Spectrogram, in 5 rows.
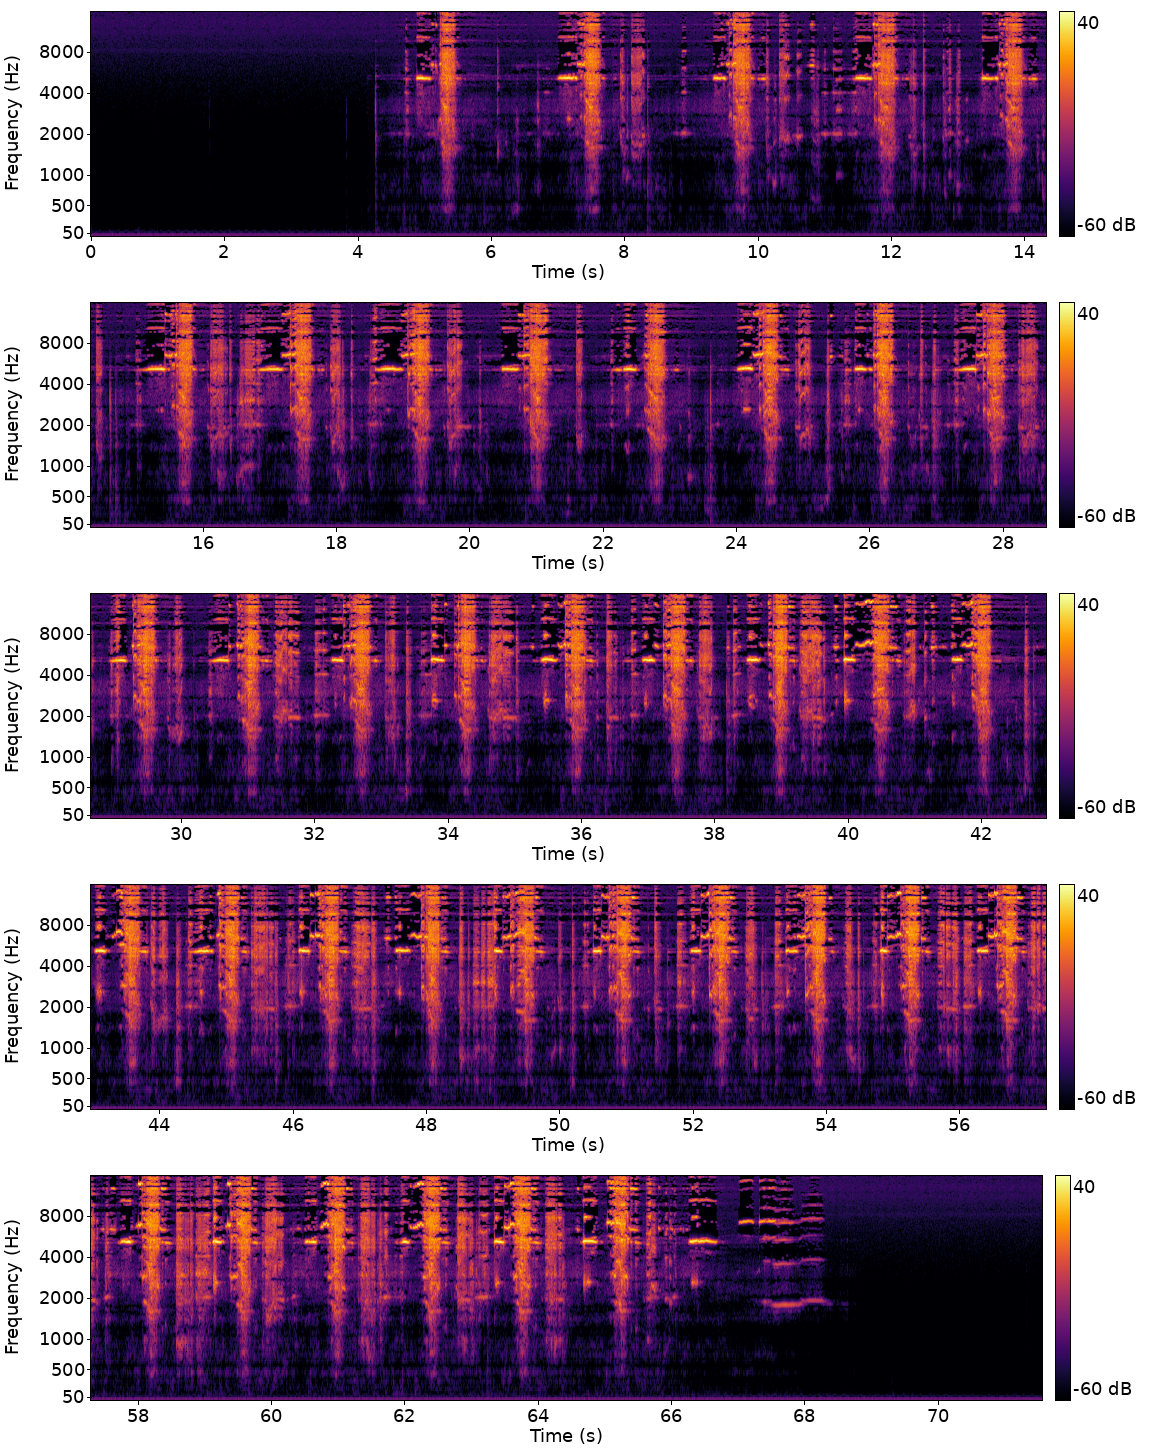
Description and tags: Meat Grinder06M
I recorded these sounds made with a toy meat grinder to simulate a windmill sound in an experimental film I worked on called Thin Ice.Here is some medium to fast squeaking.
